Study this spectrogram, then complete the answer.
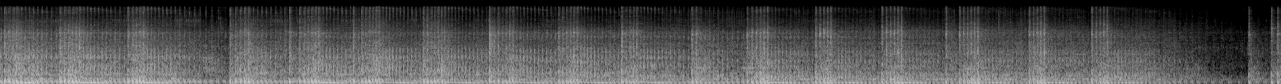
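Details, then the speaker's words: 5 hp Honda overhead cam single-cylinder engine on an old Murray two-seater kid's go kart, sat for years, uncleaned carburetor: catches and keeps running with choppy, slightly uneven thump, sagging off near the end; engine running. "hey it runs dude i saw the fear of god in your eyes"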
